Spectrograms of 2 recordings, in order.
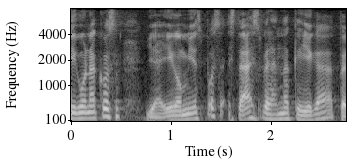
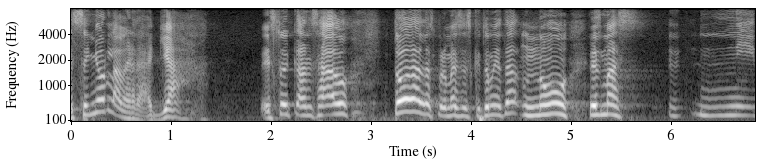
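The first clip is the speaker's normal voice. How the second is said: retold surrender prayer; 6 semitones higher than usual. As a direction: pour it out to God, tired of waiting. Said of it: "Y un día yo dije". (oración de entrega, más aguda y fuerte)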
